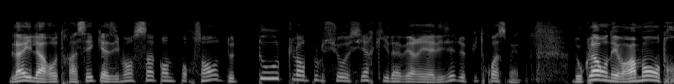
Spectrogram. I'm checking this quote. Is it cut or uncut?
uncut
